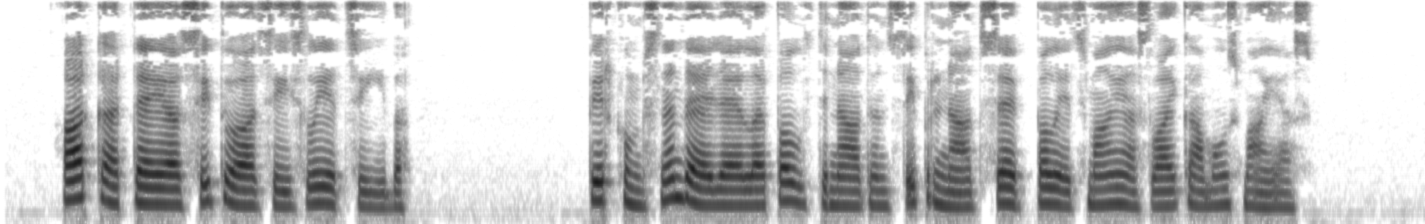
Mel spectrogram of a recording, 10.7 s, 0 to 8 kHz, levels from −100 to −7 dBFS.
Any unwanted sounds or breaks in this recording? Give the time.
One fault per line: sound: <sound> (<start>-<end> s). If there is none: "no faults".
no faults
